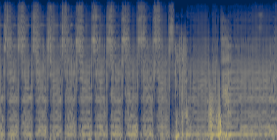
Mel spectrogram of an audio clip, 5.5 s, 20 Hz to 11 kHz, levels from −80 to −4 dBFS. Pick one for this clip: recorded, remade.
remade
